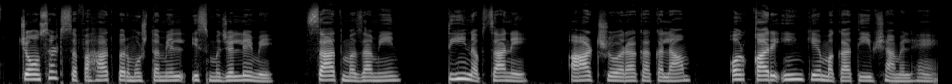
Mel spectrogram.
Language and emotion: Urdu, neutral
